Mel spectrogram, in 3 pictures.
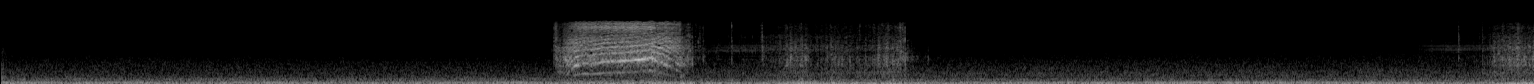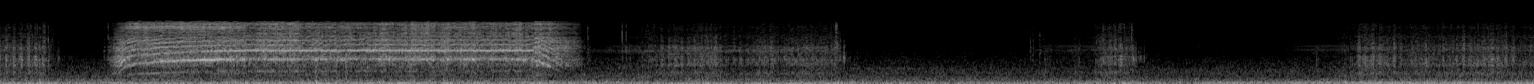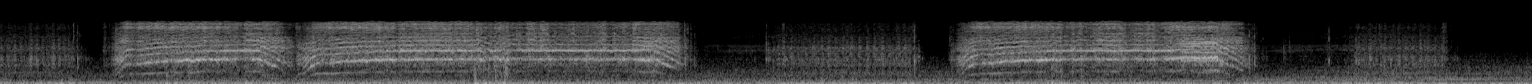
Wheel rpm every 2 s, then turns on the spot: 0, 0, 20, 40, 10, 0, 0, 10, 120, 160, 50, 30, 0, 0, 10, 40, 120, 160, 100, 20, 120, 80, 20.
6-8 20-24 28-30 42-46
